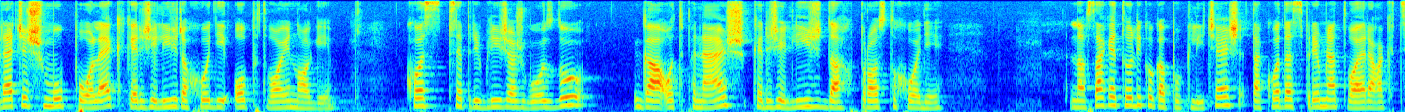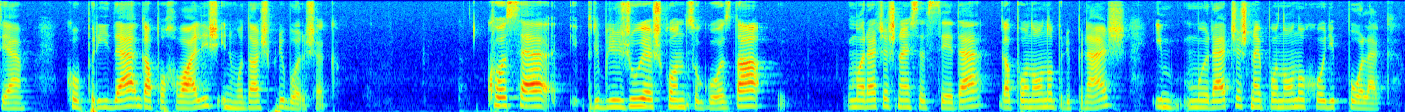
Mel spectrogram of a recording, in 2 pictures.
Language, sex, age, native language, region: Slovenian, female, 18-29, Slovenian, Drava region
